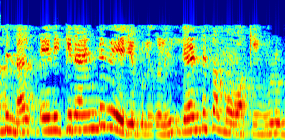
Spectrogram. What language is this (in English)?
Malayalam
